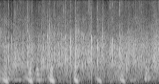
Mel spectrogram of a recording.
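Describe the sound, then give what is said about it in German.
Audience applause breaks out at a talk event to mark a birthday, a dense, continuous patter of many hands clapping at steady loudness throughout. “einen ganz festen Applaus”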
